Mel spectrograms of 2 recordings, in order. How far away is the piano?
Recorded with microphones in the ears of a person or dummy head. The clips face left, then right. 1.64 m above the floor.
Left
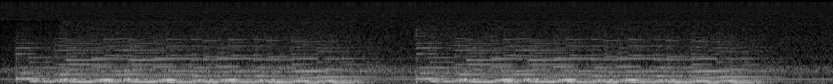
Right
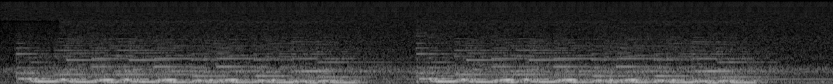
About 4 m.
